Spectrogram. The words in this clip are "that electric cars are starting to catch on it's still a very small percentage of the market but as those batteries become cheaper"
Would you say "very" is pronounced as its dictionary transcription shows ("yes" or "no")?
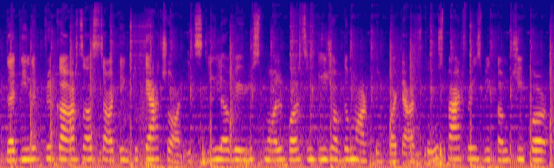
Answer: yes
